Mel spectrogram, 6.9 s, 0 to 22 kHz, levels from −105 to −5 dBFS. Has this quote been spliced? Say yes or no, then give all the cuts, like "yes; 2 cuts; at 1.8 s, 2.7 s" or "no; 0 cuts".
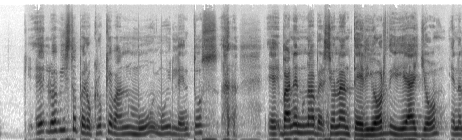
no; 0 cuts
